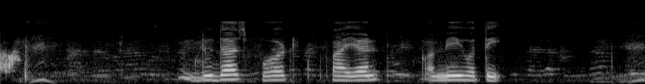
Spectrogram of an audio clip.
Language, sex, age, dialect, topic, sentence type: Marathi, male, 25-30, Varhadi, agriculture, question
